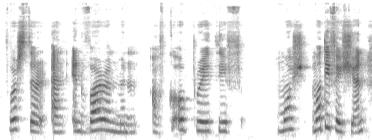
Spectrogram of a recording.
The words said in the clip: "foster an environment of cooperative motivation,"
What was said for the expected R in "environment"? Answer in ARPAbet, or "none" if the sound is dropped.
R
